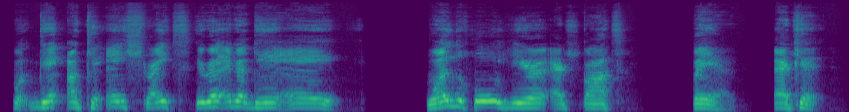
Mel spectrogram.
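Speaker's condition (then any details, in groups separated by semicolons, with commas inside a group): Cerebral palsy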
